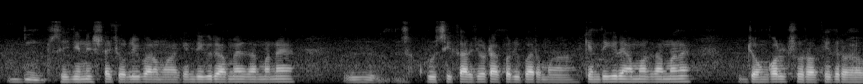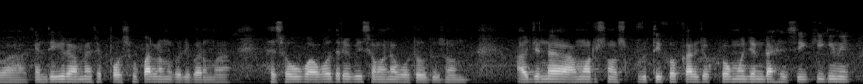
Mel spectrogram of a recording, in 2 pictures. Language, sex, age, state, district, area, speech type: Odia, male, 18-30, Odisha, Balangir, urban, spontaneous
